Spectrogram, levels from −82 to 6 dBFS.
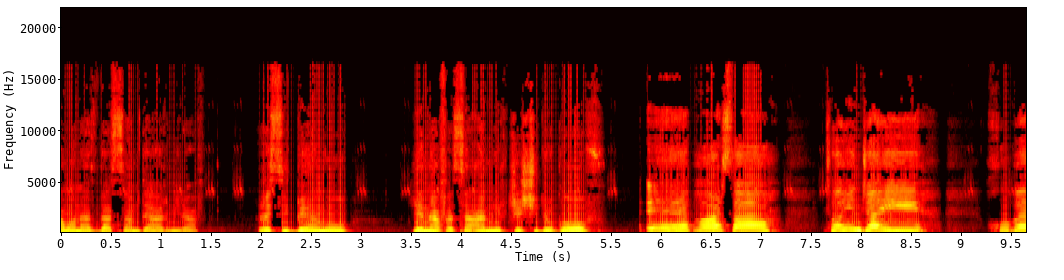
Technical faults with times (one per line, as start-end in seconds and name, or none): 0.00-9.65 block size mismatch (padded)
